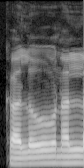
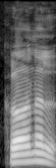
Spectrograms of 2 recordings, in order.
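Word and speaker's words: colonel: இந்த வார்த்தையில் ஆரே இல்லை, இருந்தாலும் அந்த உச்சரிப்பு. இது கலோனல் அப்படின்லாம் படிக்கிறாங்க, அது தப்பு. இது கர்னல், அதுதான் கரெக்டு.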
